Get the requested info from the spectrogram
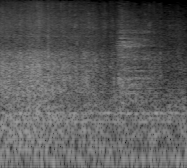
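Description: Many hollow plastic ball-pit balls clattering and rustling together as a person plunges in and thrashes among them. It is a rushing rattle, loudest in the first half second and fading away.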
